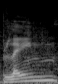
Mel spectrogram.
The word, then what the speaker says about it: Blame: The Blame movie is very... Oh, no, sorry, it's Blam, but it's spelled Blame. B-L-A-M-E.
